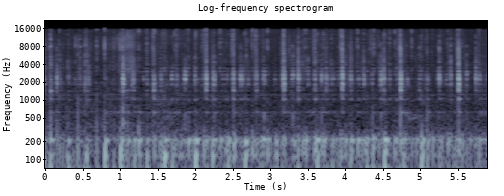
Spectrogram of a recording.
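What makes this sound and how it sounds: Fingertips scratch the corrugations of a hollow, ribbed pink plastic tube that is held upright and then bent into an arch. The result is a quiet, rapid patter of dry, scratchy ticks, weighted toward a low rumble, with brief bright clicks that die away almost instantly.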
